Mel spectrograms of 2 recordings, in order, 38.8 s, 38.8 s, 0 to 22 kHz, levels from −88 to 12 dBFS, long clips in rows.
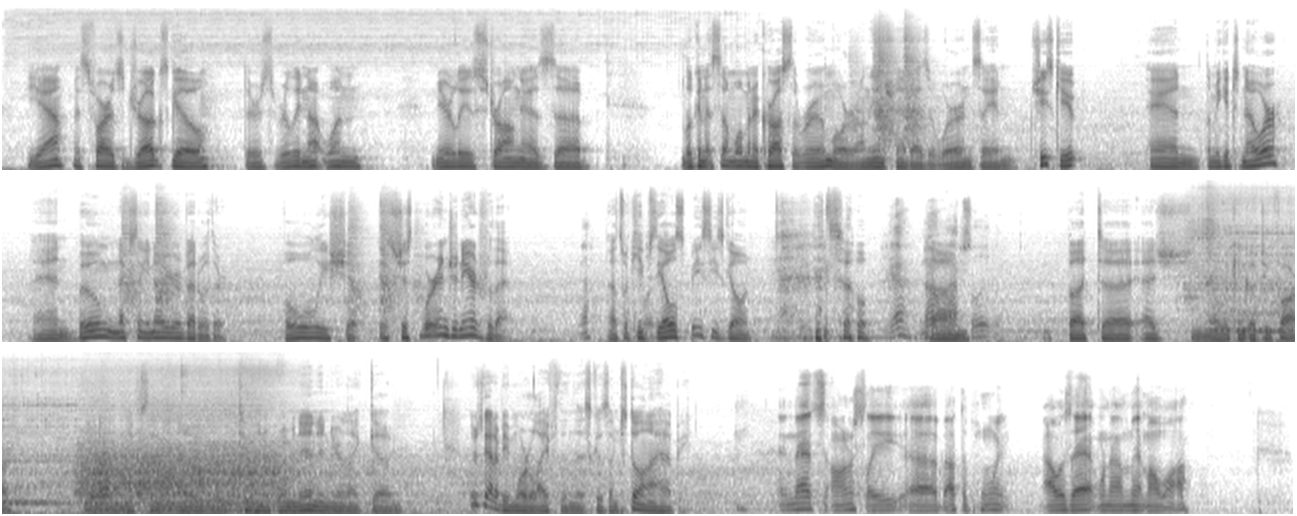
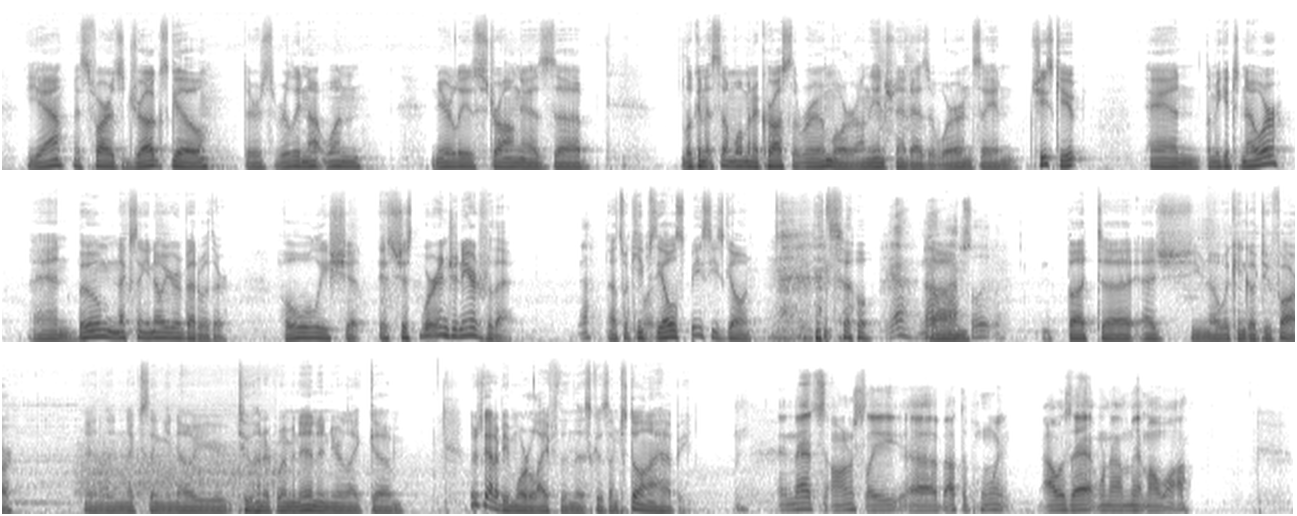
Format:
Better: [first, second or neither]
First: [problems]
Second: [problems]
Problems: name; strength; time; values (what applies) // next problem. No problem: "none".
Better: second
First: traffic noise; loud; throughout; 5 dB below the speech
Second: traffic noise; faint; throughout; 25 dB below the speech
